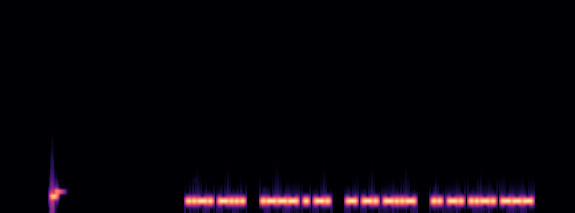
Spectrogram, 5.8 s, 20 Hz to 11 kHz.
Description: Morse code, heard as a keyed tone, about 41 wpm, 700 Hz. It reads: FB JEN TNX INFO
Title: Practice QSO - Exchange 3 - More Info - 45wpm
